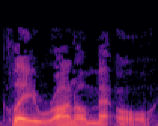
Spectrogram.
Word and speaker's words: kleronomeo: So having become so much superior than all the angels, by so much as he has kleronomeo, he has inherited something. Kleronomeo. Looks like that in the Greek, K-L, long E-R-O-N-O-M-E, long O, kleronomeo.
